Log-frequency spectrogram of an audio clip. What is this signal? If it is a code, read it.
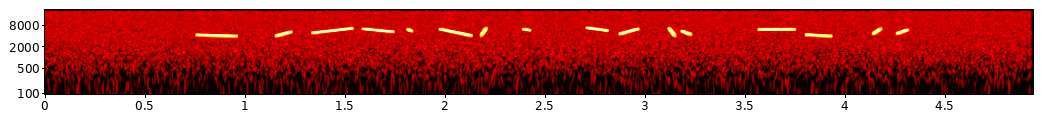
Bird-like chirps. There is no code.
